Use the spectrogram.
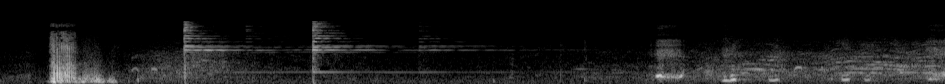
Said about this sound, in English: Pastor Jeremy, would you ring? Pastor Rob, would you ring the bell 3 times real quick?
